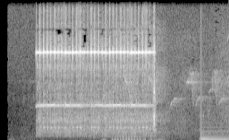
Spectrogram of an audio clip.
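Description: Alarm clock ringing: a fast, high bell-like rattle that starts about a third of a second in and cuts off suddenly about a second later.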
